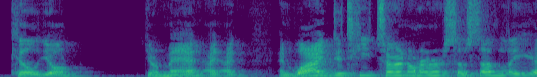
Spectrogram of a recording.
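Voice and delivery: normal talking voice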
